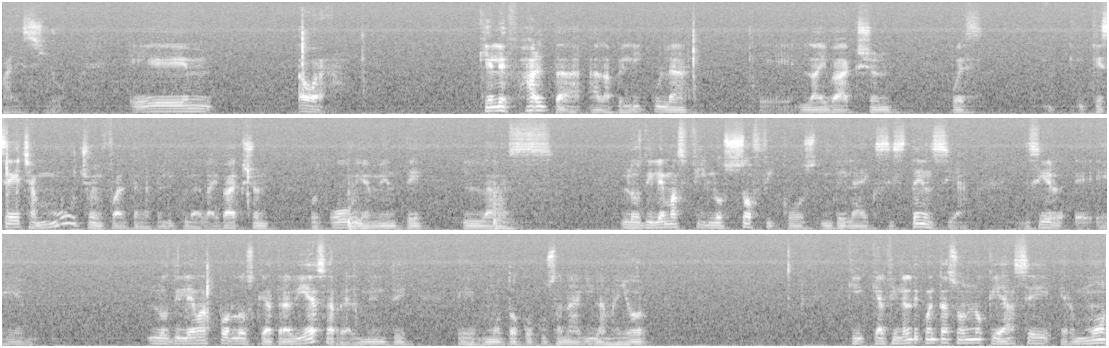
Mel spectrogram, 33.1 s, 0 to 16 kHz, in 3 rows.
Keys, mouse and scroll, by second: 1.9-2.9 drag, 3.0-4.1 shift+drag, 4.1-5.3 middle drag, 5.5 middle click, 7.0-8.7 shift+middle drag, 11.0 f, 12.5 click, 13.6-24.0 ctrl+drag, 24.2-25.7 ctrl+drag, 26.1-27.2 drag, 27.4 click, 28.3-29.4 drag, 29.6 click, 31.4 click, 32.3 click.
